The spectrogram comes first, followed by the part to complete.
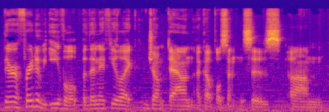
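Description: A man chatting casually on a podcast, haltingly searching for his words. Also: medium pitch, big pitch swings, over music. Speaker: podcast participant. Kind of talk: casual chat.

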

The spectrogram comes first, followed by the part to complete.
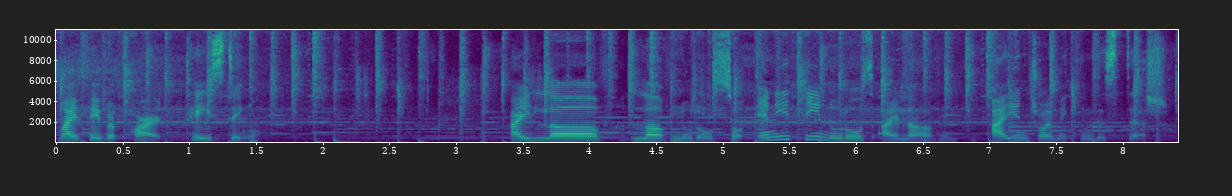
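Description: A woman's voice: mid-range voice, a little slow. A woman in her thirties hosting a cooking demonstration in a kitchen, talking in an upbeat, chatty, encouraging way. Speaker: cooking show host and restaurant owner. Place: home kitchen, indoors. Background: background music and sizzling pan.

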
